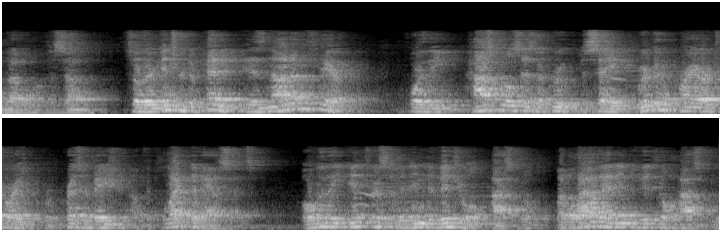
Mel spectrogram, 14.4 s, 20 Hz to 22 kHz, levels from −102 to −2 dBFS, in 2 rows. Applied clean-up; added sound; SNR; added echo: neural separator model SepFormer DNS4.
